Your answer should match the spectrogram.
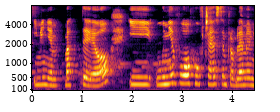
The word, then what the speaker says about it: Matteo: mi się z imieniem Matteo i nie Włochów częstym problemem jest wymawianie tego imienia jakby tam było jedno te i wtedy słyszymy Matteo natomiast mamy dwa ty które powinny być zaznaczone dlatego mamy Matteo i jest to rzecz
